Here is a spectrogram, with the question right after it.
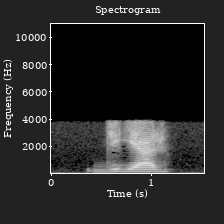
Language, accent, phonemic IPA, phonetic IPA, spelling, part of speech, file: Armenian, Eastern Armenian, /d͡ʒiˈɡjɑɾ/, [d͡ʒiɡjɑ́ɾ], ջիգյար, noun, Hy-ջիգյար.ogg
- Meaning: 1. liver 2. liver and lungs of a slaughtered animal 3. heart 4. kin, kinsman 5. a term of endearment; dear, darling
